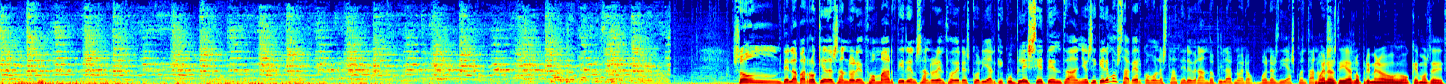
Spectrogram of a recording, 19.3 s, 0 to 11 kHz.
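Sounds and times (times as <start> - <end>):
church bells pealing: 0.0 - 9.0
speech: 9.8 - 19.2.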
